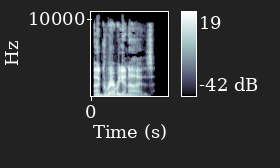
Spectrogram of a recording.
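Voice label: "agrarianize", British English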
